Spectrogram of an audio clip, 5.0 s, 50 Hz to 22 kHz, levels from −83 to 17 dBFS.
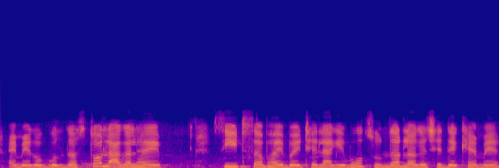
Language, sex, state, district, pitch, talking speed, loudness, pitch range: Maithili, female, Bihar, Sitamarhi, 270 Hz, 190 wpm, -20 LUFS, 255-290 Hz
